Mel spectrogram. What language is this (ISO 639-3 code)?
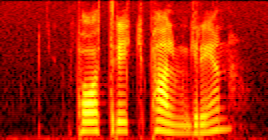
swe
